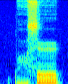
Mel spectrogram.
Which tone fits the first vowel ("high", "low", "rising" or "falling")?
low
